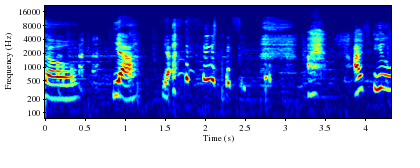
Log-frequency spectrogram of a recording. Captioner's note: laughs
